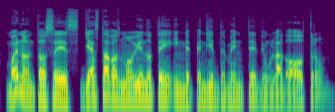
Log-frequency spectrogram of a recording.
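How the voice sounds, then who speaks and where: A man's voice: medium pitch, normal speed, clean tone, no echo, clean studio sound. A male podcast host who interviews his guest with curious, engaged questions and exclamations. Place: lives in Ecuador.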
